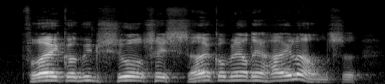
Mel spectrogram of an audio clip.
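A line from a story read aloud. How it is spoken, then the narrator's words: Insinuating voice. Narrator (French): dit Percy d'une voix insinuante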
